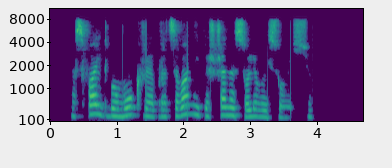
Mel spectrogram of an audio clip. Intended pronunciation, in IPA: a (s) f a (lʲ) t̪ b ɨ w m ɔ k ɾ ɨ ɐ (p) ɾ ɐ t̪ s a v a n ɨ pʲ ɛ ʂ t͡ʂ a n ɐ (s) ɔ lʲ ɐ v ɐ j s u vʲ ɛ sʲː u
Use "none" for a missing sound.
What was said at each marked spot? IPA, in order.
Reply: s, lʲ, p, s

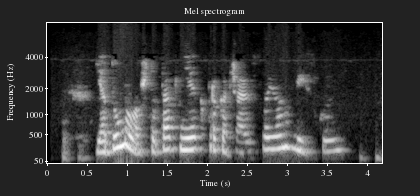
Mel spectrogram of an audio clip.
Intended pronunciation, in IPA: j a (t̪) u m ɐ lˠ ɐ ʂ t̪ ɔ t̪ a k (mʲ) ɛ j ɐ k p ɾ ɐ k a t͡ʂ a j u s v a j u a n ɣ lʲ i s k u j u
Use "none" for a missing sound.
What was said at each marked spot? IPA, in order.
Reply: d̪, nʲ

